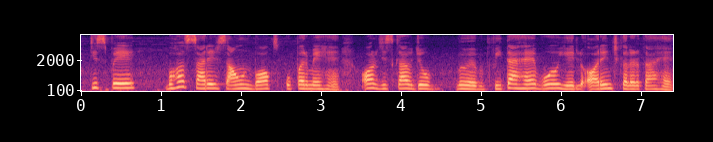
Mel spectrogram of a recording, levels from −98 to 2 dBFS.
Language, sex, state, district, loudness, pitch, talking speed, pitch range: Hindi, female, Chhattisgarh, Kabirdham, -15 LUFS, 200 Hz, 155 wpm, 185-215 Hz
